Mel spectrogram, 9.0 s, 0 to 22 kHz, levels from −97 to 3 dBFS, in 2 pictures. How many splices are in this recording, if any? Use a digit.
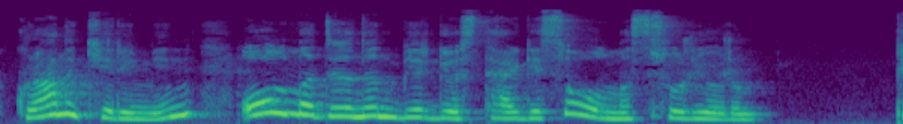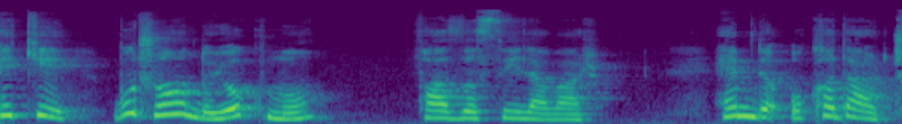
4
